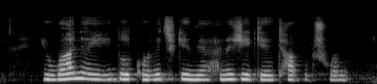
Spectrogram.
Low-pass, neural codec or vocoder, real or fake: 9.9 kHz; codec, 24 kHz, 0.9 kbps, WavTokenizer, medium music audio release; fake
